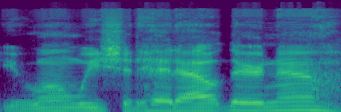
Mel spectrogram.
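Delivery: plain reading voice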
